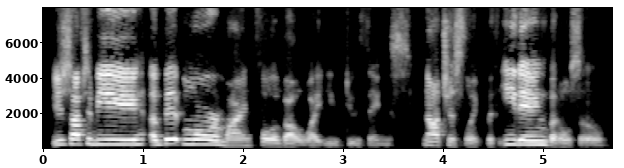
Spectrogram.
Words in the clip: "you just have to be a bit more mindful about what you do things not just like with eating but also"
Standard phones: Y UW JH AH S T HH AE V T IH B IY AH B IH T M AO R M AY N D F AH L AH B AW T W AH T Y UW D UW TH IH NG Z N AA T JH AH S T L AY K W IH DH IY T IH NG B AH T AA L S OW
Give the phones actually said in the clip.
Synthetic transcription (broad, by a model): Y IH JH AH S T HH AE F T IH B IY AH B IH T M AO R M AY N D F L AH B AW T W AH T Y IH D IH TH IH NG Z N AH T JH AH S T L AY K W IH DH IY T IH NG B AH T AA L S OW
